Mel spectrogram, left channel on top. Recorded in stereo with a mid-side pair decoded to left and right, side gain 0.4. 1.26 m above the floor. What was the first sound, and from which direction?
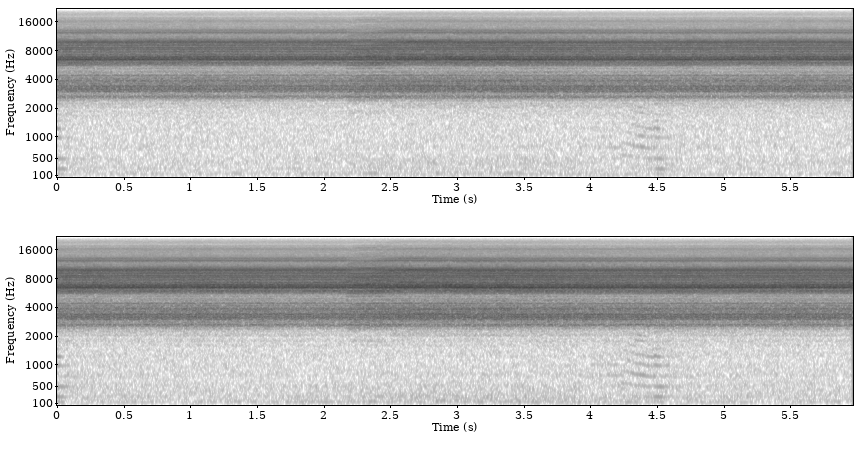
An insect, 25° right.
